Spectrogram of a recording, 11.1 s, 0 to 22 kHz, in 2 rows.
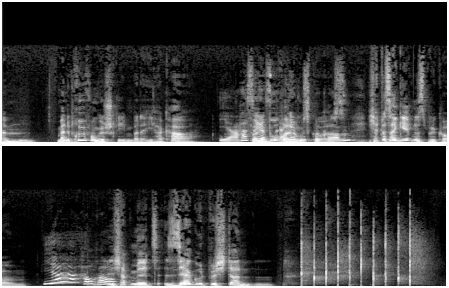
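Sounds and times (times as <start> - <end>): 
speech: 0.0 - 6.0, 6.6 - 9.2
faint room hush: 0.0 - 11.1
one person clapping hands: 9.1 - 11.1.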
